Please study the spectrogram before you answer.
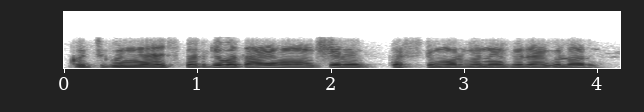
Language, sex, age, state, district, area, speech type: Urdu, male, 60+, Uttar Pradesh, Gautam Buddha Nagar, urban, conversation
